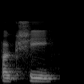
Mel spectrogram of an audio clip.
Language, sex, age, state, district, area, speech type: Hindi, female, 60+, Madhya Pradesh, Ujjain, urban, read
